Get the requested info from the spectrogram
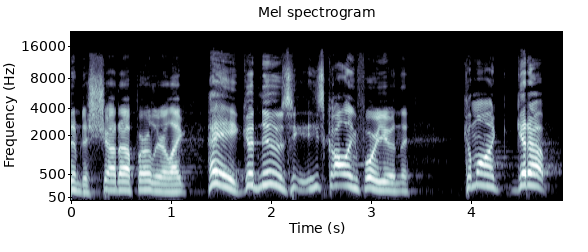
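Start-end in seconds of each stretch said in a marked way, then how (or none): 1.4-3.2 high, loud, eager announcement; acted crowd member calling over; excited calling out. Crowd excitedly calling the blind man. 3.9-4.9 high, loud call to action; acted excited shout; eager urging. Crowd urging the blind man up.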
